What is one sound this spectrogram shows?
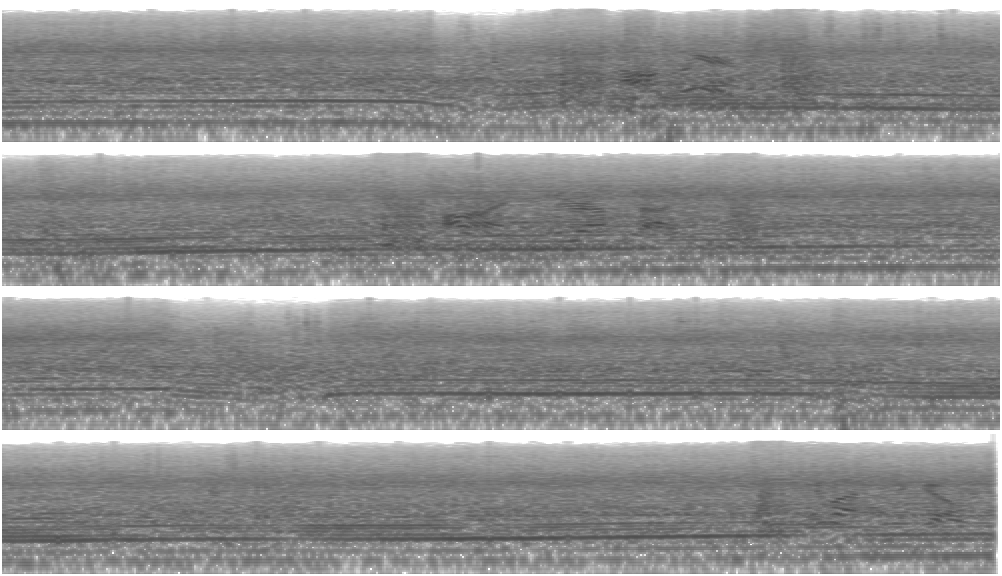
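A race car engine roars steadily, its pitch dropping and rising as it shifts and slides through turns.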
